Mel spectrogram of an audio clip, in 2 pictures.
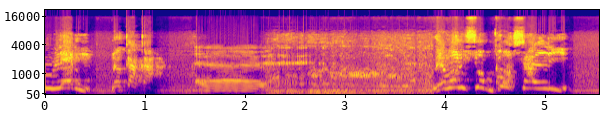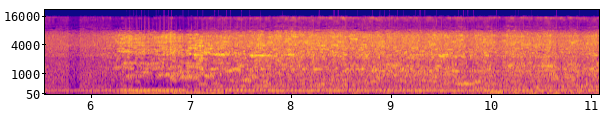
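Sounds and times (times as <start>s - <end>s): low rumbling noise: 0.4s - 11.0s.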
